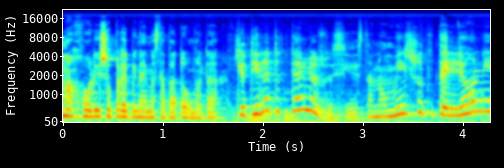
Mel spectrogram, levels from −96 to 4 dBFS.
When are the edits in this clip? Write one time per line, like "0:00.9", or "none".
0:01.6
